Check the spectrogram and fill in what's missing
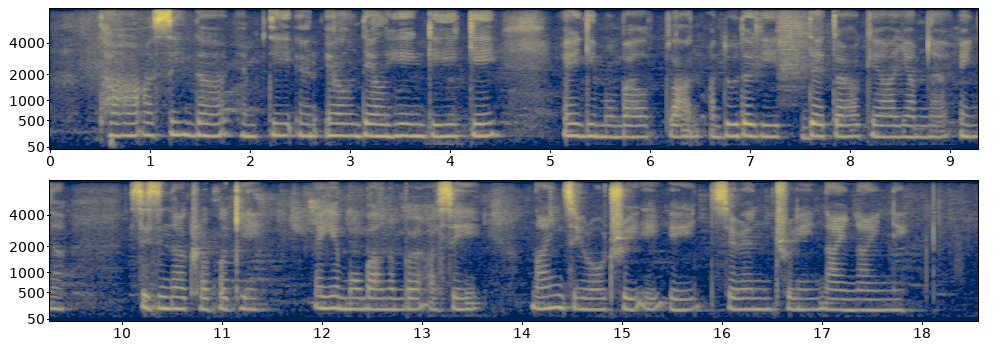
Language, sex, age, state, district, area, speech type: Manipuri, female, 18-30, Manipur, Kangpokpi, urban, read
